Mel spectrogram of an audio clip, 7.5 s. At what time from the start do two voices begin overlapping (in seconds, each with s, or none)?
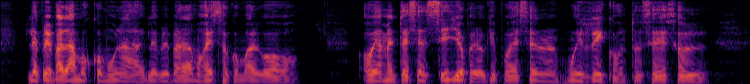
none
